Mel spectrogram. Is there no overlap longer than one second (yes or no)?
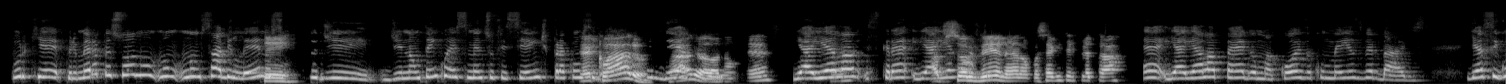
no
